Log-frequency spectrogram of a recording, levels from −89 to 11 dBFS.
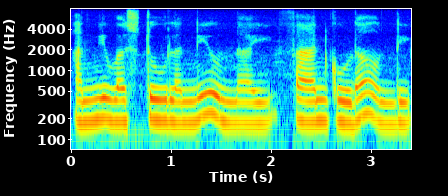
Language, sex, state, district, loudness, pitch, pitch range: Telugu, female, Andhra Pradesh, Sri Satya Sai, -16 LUFS, 185 Hz, 175-195 Hz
